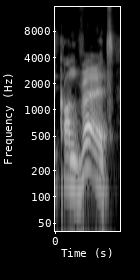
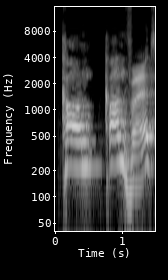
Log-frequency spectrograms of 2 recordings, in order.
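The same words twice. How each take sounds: First: Convert with CON low and VERT stressed, falling; stress on second syllable. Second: Convert with CON high and strong; stress on first syllable. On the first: Teacher showing the verb, second-syllable stress on convert. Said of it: "when the stress goes to the second syllable". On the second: Teacher showing the noun, first-syllable stress on convert. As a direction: punch CON, restart, then convert. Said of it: "when the stress is on the first syllable". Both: Shown as a demonstration.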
